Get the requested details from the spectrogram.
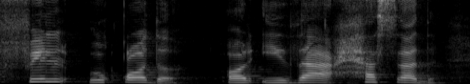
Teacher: فی العقد اور اذا حسد میں بھی دال پر قلقلہ ہوگا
